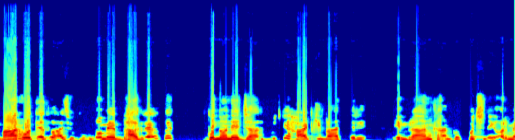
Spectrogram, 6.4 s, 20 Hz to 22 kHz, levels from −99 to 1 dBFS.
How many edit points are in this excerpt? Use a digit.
1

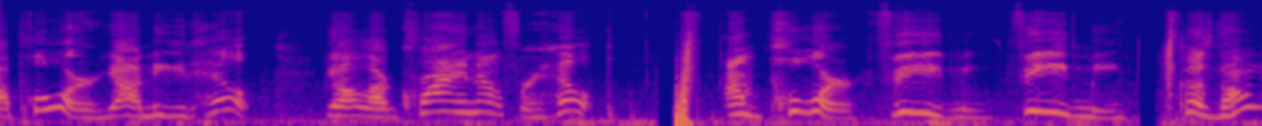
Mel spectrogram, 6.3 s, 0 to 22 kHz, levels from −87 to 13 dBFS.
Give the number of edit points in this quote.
0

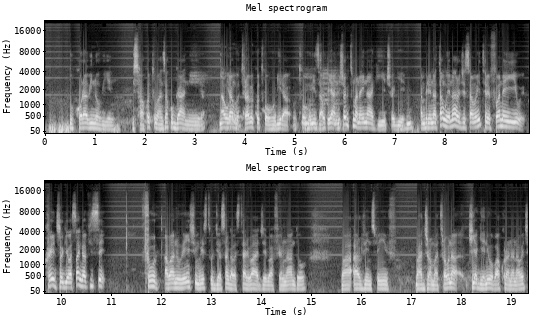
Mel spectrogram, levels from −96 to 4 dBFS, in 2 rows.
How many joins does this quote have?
1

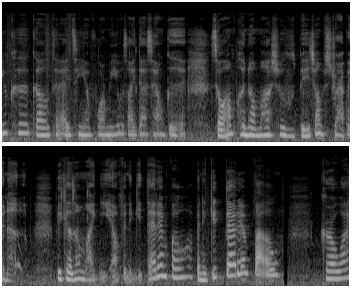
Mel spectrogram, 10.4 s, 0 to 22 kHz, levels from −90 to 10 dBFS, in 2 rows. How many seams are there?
1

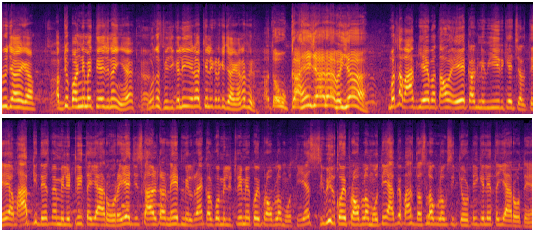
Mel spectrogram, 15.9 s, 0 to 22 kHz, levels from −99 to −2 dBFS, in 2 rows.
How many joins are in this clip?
1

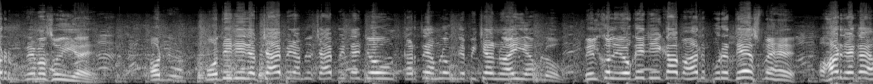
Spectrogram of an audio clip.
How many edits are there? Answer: 1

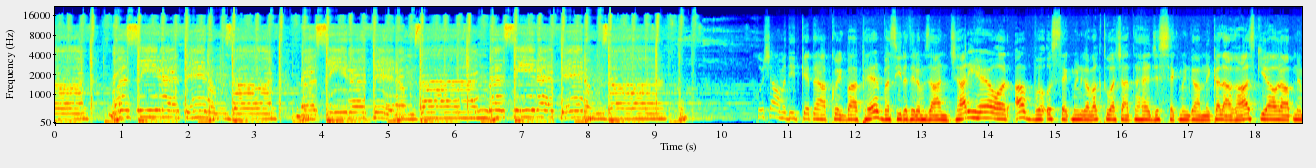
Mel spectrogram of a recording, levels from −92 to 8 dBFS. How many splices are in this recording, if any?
0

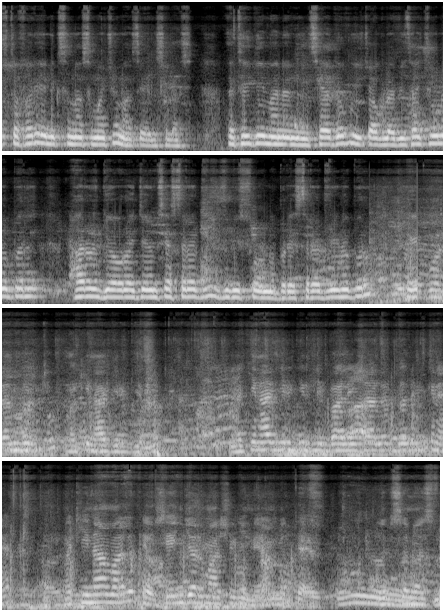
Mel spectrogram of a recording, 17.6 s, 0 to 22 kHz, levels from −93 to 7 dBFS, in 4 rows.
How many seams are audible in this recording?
1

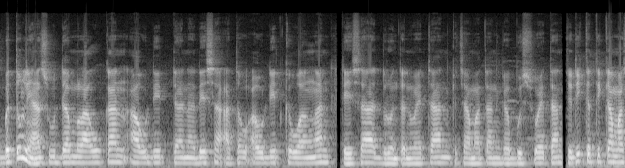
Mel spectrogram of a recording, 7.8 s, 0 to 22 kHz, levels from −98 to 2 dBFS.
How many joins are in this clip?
2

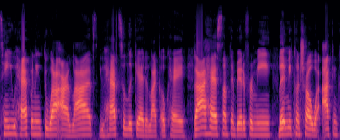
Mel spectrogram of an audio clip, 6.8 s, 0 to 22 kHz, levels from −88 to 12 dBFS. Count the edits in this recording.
3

